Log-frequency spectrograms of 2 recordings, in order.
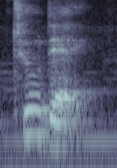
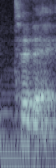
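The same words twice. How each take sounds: First: The first vowel is a full, clear vowel. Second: The first vowel is a reduced schwa sound. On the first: It sounds like a foreign accent. The speaker calls it wrong. "you would have an accent if you said it like that, a foreign accent" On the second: It sounds like a native speaker. The speaker calls it right. "How we say it is today"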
